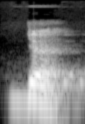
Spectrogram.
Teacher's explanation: Kalau jim itu mempunyai sifat jahr yang mana nafasnya itu tertahan ja jangan sampai ada desisanya atau nafasnya keluar jadi ja ng karena itu jadi lawan sifatnya.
